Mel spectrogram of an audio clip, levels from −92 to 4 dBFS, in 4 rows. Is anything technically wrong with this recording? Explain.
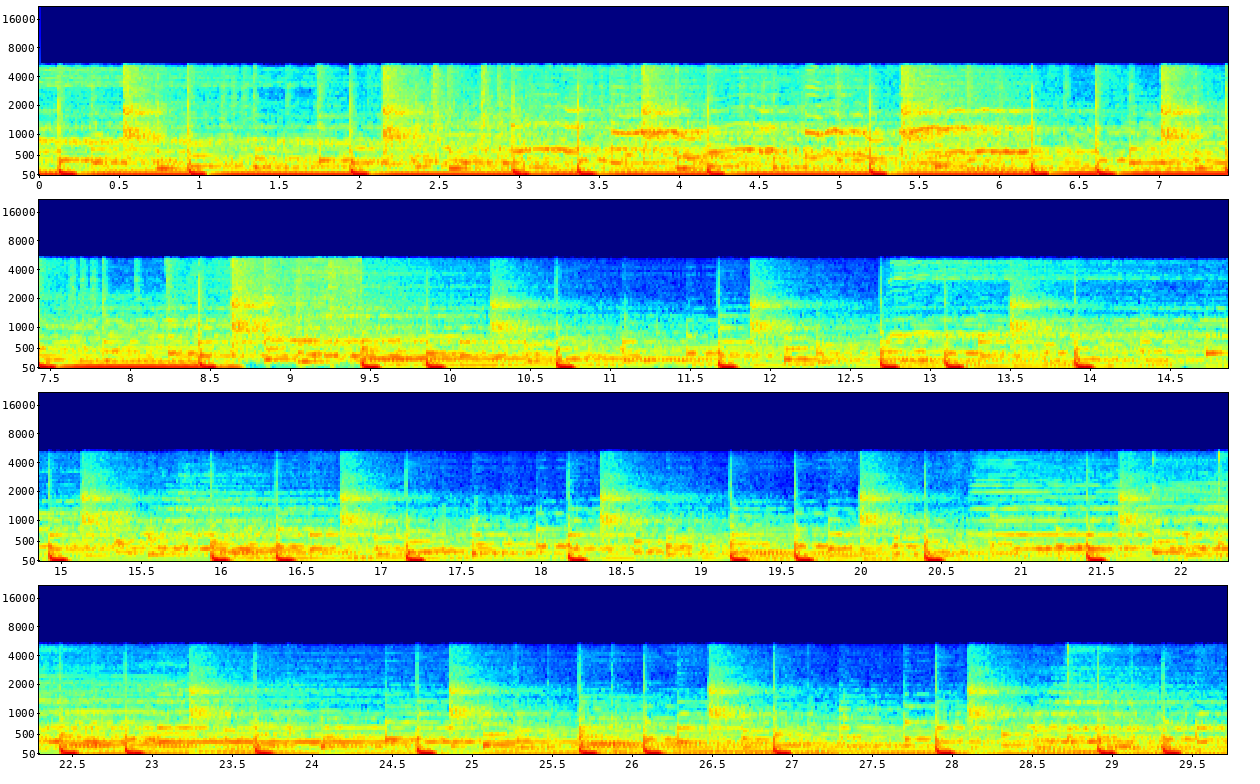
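Yes. Aliasing runs through the whole clip. The high frequencies fold back around 5.5 kHz, which fits a drop to an 11 kHz rate with no anti-alias filter first. The result is a gritty, metallic tone on top of the sound, folded at roughly 25 dB below the signal, with the spectrum packed hard up to the band edge.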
